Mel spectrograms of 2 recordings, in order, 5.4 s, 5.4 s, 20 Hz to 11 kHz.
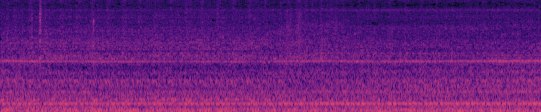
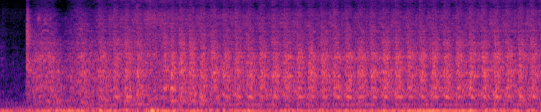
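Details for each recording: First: Engine from a no-start fuel pump ECU repair job: steady, even idle with a faint high whine and constant low hum, no misses or knocks; engine sounds healthy. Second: 2012 Toyota Tundra no-start: starter churns the engine steadily with a loose, uneven rhythm but it never catches; fuel pump ECU not powering the pump.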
